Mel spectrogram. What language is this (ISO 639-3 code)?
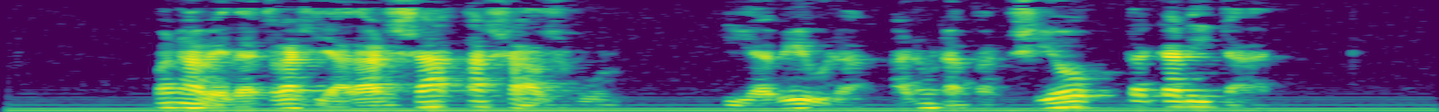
cat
